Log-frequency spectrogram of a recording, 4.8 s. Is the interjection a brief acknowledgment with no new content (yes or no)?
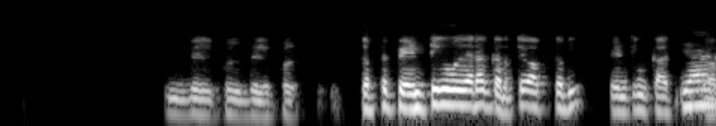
no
